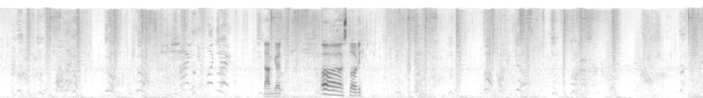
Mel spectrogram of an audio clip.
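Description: Blows thud and weapons clash in a fight.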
